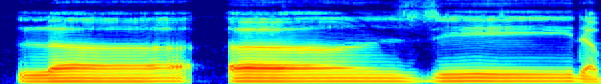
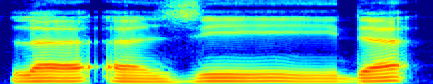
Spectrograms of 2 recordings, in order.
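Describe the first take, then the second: First: It is said overly slowly and drawn out. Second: It is said calmly at a moderate pace. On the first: The speaker calls it wrong. "bukan pelan la azida, bukan begitu ya" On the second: The speaker calls it right. "pelan di sini jangan terburu-buru"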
